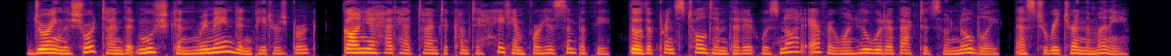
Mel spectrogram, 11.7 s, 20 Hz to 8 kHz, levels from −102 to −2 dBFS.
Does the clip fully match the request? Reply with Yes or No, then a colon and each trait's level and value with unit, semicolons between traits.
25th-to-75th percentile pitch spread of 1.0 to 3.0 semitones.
No: average, 3.5 semitones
